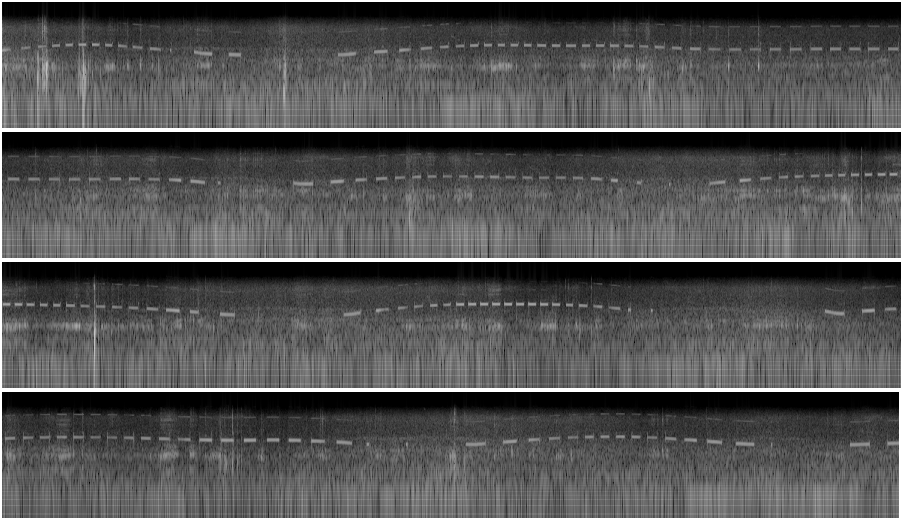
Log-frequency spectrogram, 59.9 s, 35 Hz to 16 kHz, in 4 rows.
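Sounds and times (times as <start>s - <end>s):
variometer beeping: 0.0s - 4.7s, 5.4s - 59.9s
sharp clicks: 43.7s - 51.2s.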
